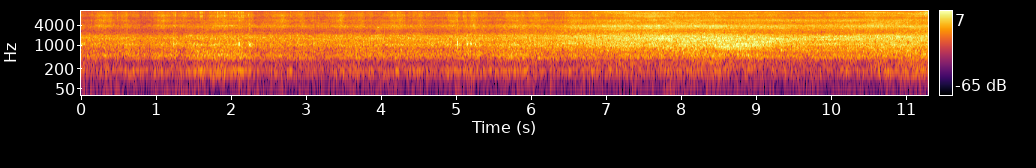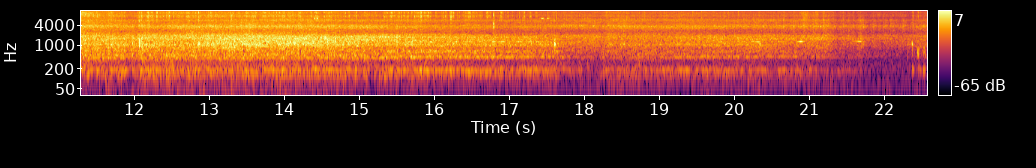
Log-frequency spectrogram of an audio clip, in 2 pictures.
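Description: Wind rushes past a moving cyclist.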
